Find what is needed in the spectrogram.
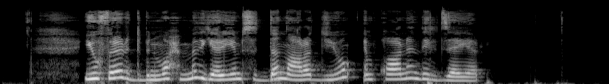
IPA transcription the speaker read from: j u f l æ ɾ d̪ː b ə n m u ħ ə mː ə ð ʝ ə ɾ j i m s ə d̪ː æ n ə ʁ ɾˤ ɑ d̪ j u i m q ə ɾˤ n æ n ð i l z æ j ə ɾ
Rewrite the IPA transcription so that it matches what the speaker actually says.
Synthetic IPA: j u f ɾ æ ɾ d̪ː b ə n m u ħ ə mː ə ð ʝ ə ɾ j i m s ə d̪ː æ n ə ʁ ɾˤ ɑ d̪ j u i m q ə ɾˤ n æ n ð i l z æ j ə ɾ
